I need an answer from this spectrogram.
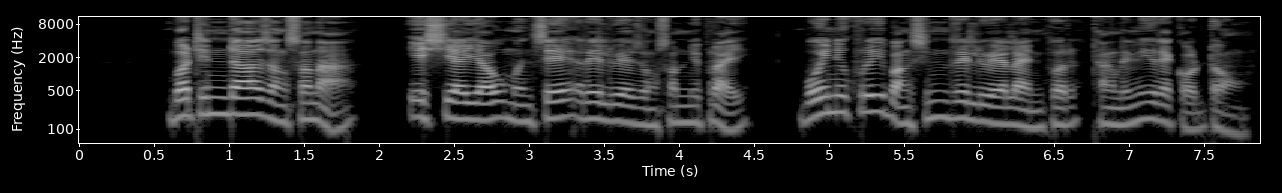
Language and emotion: Bodo, neutral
